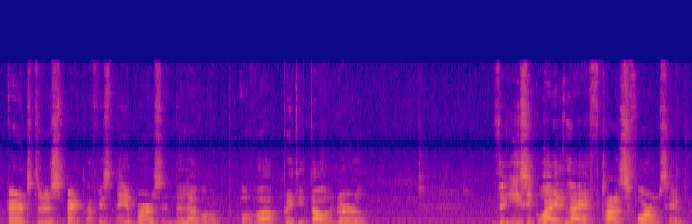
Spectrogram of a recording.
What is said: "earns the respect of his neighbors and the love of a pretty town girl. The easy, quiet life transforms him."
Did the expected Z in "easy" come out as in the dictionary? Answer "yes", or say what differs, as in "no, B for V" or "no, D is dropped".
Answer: no, S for Z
